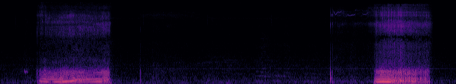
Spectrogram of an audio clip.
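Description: Two long, low, rattling snores on the in-breath, about six seconds apart, with quiet pauses between; loud snoring.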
